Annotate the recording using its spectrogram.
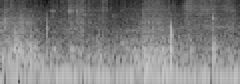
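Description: Peak halyard on a gaff rig being hauled hand over hand, the rope running through wooden blocks with two faint clicks, over a steady low rumble.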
